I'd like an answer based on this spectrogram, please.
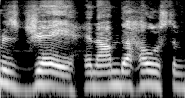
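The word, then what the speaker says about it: Jai: Yeah, Jay. My name is J. J A I pronounced J A Y.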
